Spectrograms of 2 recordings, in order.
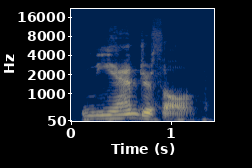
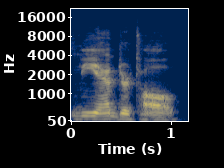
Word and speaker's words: Neanderthal: Uh, I pronounced Neanderthal and my teacher Mr. Sharesian corrected me said it's Neanderl.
